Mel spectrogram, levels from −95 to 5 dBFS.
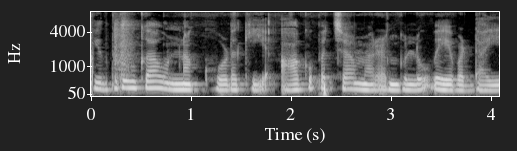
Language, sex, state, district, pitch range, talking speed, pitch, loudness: Telugu, female, Telangana, Hyderabad, 150-175 Hz, 90 wpm, 155 Hz, -17 LUFS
